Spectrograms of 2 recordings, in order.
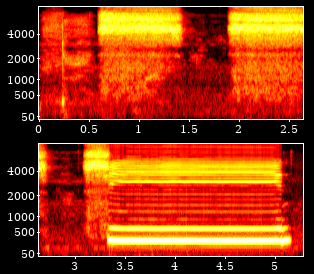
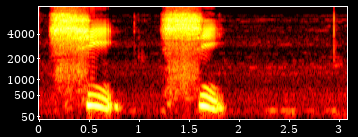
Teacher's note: तालु की तरफ बुलंद करते हुए बारीक आवाज़ में पढ़ेंगे, और अगर आप नोट करो तो इसमें फैली फैली सी आवाज़ आती है, शीन। और आसान और करना चाहें तो जैसे बच्चे शोर करते हैं तो क्या मामा करते हैं, कि चुप कर जाओ, शोर नहीं करो।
